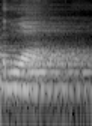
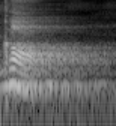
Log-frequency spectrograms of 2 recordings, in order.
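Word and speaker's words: quatre: 0, 0, 1, une, 0, 1, une, 2, 3, 4, no, it is not quoi, it is ka, 4, 5, is it 5?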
